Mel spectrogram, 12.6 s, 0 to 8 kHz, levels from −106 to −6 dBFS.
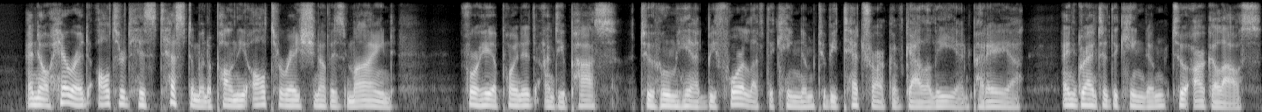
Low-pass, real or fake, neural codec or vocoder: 7.2 kHz; fake; codec, 16 kHz, 16 kbps, FunCodec, trained on LibriTTS, 50 frames a second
